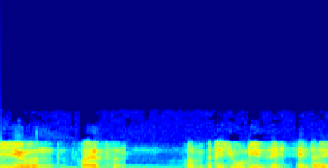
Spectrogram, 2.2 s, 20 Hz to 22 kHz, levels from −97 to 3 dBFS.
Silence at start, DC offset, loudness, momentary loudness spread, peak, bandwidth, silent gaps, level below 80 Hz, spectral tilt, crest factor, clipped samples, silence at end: 0 s; under 0.1%; -31 LUFS; 14 LU; -12 dBFS; 7.4 kHz; none; -56 dBFS; -5.5 dB/octave; 22 dB; under 0.1%; 0 s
